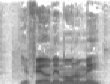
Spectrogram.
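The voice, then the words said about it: Put-on Cajun accent, Gambit. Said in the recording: “I think I got a better Cajun accent than you.”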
